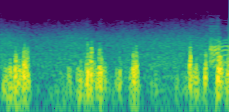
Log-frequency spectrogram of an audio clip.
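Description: Wind noise rumbling on the camera microphone, broken by several short, muffled bursts of voice.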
